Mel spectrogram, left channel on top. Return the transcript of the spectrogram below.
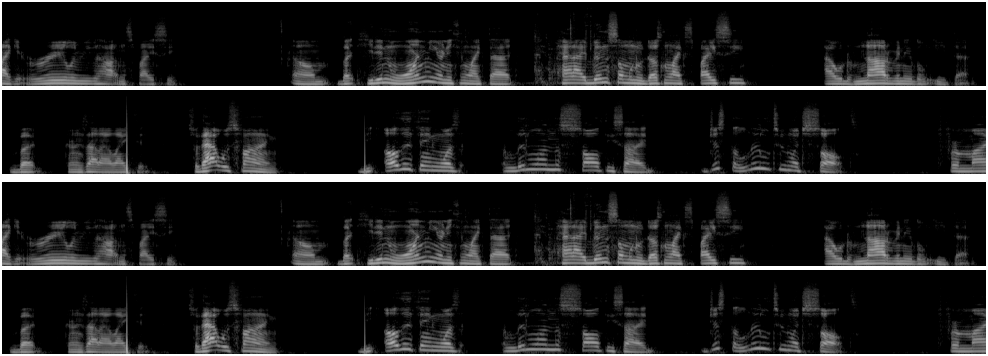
it really, really hot and spicy. But he didn't warn me or anything like that. Had I been someone who doesn't like spicy, I would not have been able to eat that. But turns out I liked it. So that was fine. The other thing was a little on the salty side. Just a little too much salt for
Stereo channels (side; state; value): both; identical; correlation 1.00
